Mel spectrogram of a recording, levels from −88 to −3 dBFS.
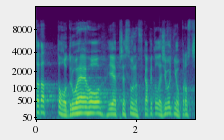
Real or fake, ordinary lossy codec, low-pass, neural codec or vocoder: real; AAC, 96 kbps; 10.8 kHz; none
